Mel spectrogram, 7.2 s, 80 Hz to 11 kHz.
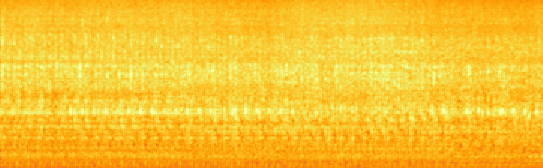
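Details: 1980 International Scout II with factory Nissan SD33T turbo diesel, first run after rebuild, cold idle: heavy, sharp clatter about three knocks a second, louder than usual; owner unsure whether the cam is the cause.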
